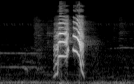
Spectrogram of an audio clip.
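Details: Parrot giving one loud, harsh double squawk, two rasping bursts in quick succession, against a quiet low hum.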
